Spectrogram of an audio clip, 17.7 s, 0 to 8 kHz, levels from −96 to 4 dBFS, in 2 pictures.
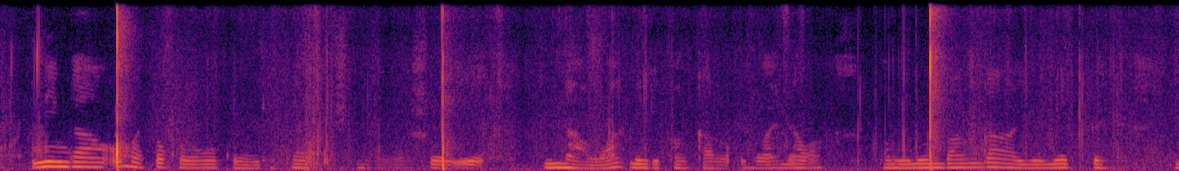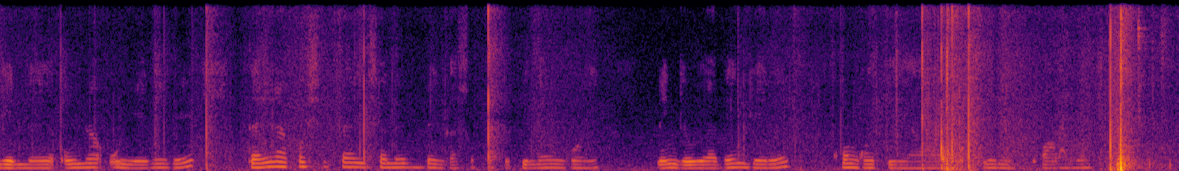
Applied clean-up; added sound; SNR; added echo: none; Zipper (clothing); -1 dB; none.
